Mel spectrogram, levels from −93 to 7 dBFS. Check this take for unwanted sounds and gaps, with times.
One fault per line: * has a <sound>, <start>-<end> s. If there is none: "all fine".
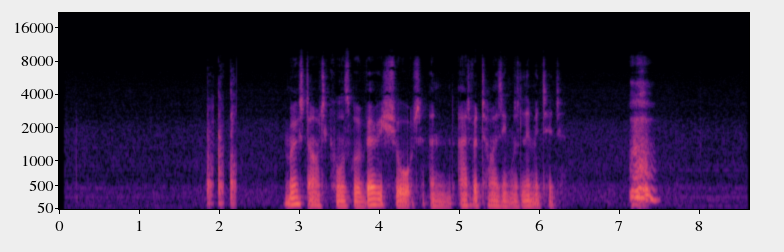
* has a thud, 1.9-2.3 s
* has a throat clearing, 7.1-7.5 s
